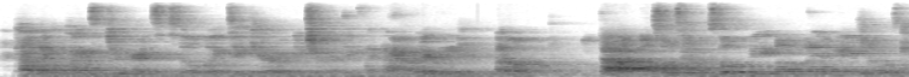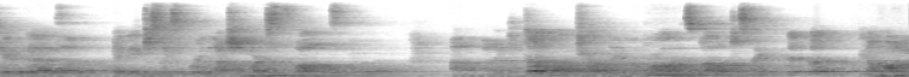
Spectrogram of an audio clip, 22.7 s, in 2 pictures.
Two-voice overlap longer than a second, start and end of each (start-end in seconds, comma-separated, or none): none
